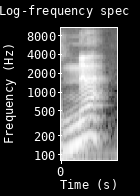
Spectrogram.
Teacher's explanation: nuh is our tongue at the top it's kind of on that little ridge behind your top teeth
